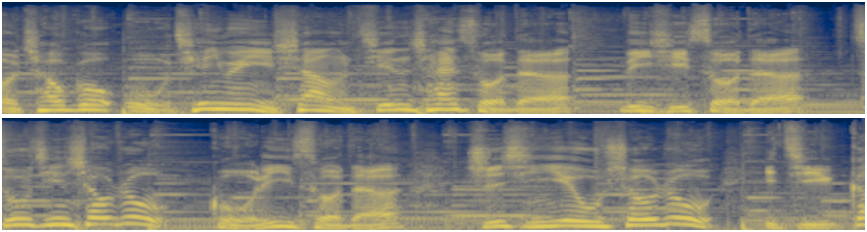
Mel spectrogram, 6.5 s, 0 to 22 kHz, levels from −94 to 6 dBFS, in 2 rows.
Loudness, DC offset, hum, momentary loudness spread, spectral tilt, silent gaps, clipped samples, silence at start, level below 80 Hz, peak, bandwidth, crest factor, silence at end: -11 LUFS; 0.2%; none; 4 LU; -5 dB/octave; none; under 0.1%; 0 s; -32 dBFS; 0 dBFS; 19 kHz; 10 dB; 0 s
